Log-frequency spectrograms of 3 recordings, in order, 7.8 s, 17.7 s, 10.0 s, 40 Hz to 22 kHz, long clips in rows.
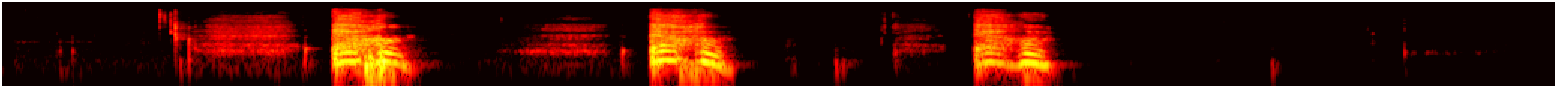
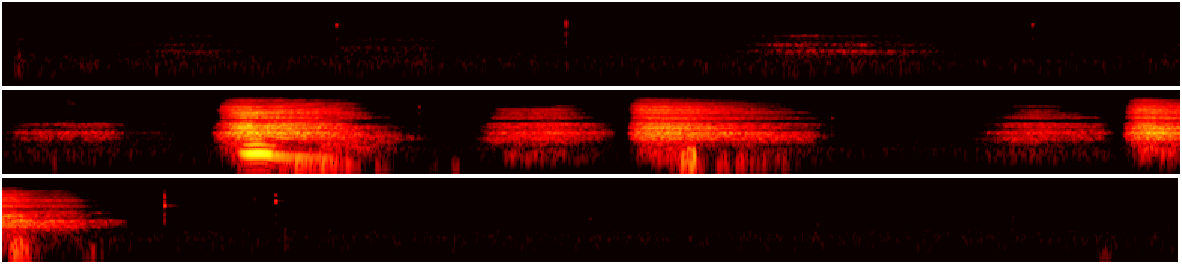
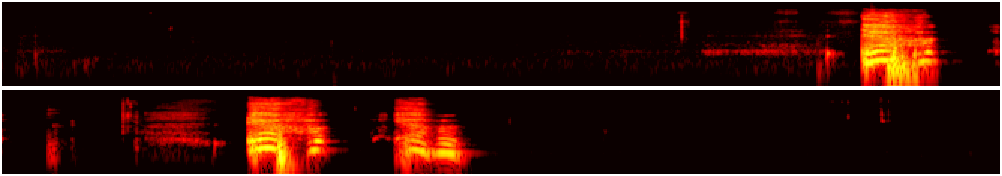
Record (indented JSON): {
  "three_cough_length": "7.8 s",
  "three_cough_amplitude": 31687,
  "three_cough_signal_mean_std_ratio": 0.29,
  "exhalation_length": "17.7 s",
  "exhalation_amplitude": 20239,
  "exhalation_signal_mean_std_ratio": 0.23,
  "cough_length": "10.0 s",
  "cough_amplitude": 31669,
  "cough_signal_mean_std_ratio": 0.23,
  "survey_phase": "beta (2021-08-13 to 2022-03-07)",
  "age": "65+",
  "gender": "Female",
  "wearing_mask": "No",
  "symptom_none": true,
  "smoker_status": "Never smoked",
  "respiratory_condition_asthma": false,
  "respiratory_condition_other": false,
  "recruitment_source": "REACT",
  "submission_delay": "1 day",
  "covid_test_result": "Negative",
  "covid_test_method": "RT-qPCR"
}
